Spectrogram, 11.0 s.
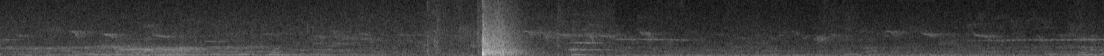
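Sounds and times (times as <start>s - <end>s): bird chirps: 5.2s - 11.0s.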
